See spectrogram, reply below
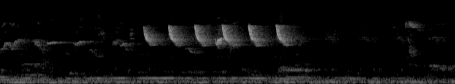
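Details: Chinese hwamei: soft warbling, then six loud, ringing rising notes in quick, even succession, and a last high whistle after a short gap, over a steady low hum.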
